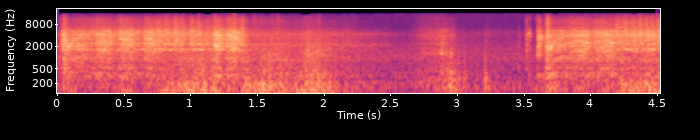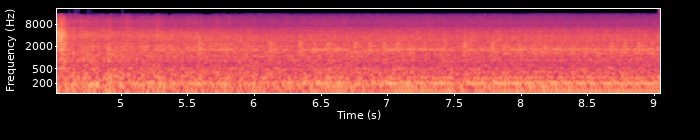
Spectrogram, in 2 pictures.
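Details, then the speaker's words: Ford Escort with variable cam timing, started after long sitting on a new battery and old gas: it cranks, catches and settles to a steady smooth idle. The knock after sitting is gone; normal start and idle. "okay so the engine knock is totally gone"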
